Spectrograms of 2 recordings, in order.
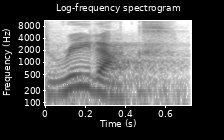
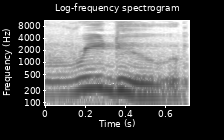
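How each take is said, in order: First: The word ends with a final 'ks' sound. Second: The word ends without a final 'ks' sound. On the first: The speaker calls it right. "but it's Redux" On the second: The speaker calls it wrong. "I thought it would be redo"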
